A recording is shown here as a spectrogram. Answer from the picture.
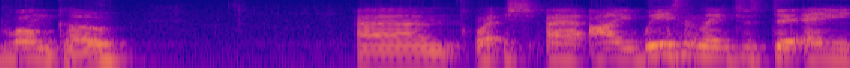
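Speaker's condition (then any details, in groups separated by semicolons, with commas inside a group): Cerebral palsy with stammer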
